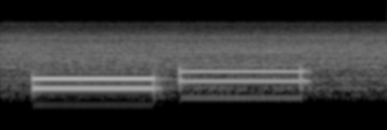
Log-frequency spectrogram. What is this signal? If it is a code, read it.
Aircraft SELCAL, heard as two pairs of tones. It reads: BF-EJ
